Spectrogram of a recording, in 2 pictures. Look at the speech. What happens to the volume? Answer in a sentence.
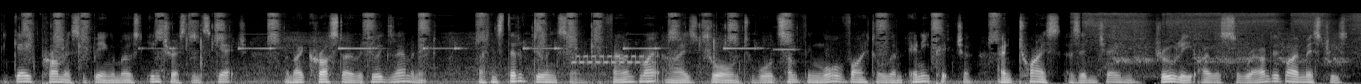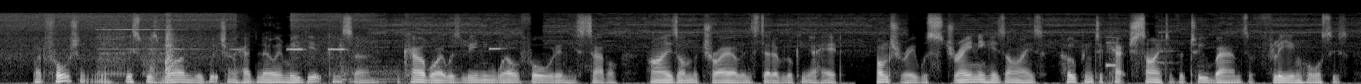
The volume of the speech stays about the same.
